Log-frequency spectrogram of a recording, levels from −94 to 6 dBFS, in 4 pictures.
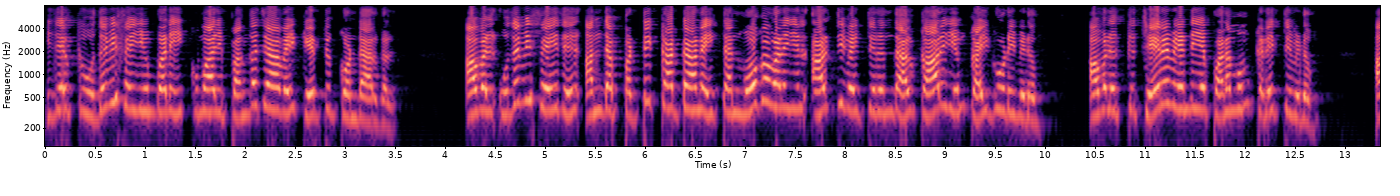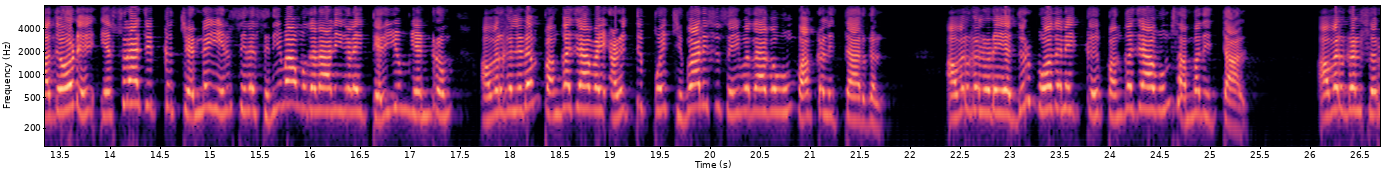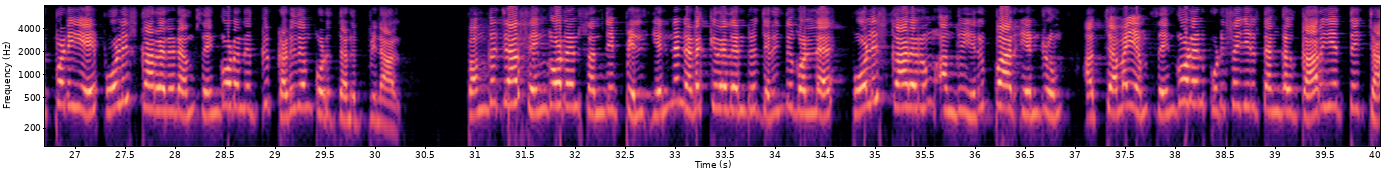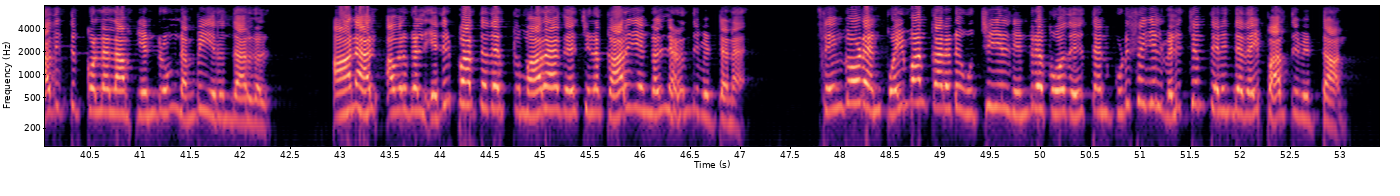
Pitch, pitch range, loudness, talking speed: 330 Hz, 295-360 Hz, -13 LUFS, 100 wpm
